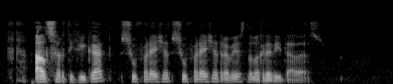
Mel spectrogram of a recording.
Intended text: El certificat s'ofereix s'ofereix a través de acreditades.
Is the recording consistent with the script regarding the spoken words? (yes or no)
yes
